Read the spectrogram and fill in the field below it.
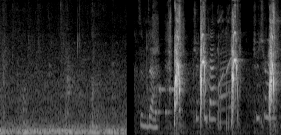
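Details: Angry dog barking: four sharp, loud barks about half a second apart in the second half, after a stretch of low background noise and a brief softer sound.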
